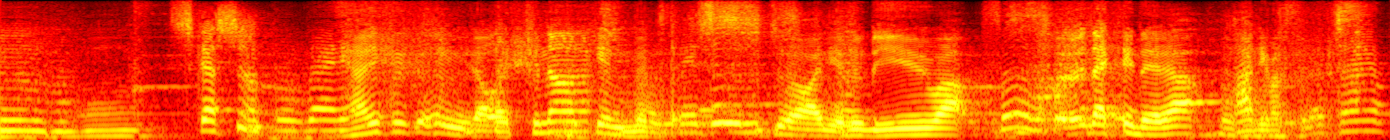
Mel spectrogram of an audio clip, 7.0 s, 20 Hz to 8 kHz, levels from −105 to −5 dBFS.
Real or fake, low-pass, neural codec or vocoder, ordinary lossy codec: fake; none; codec, 16 kHz, 0.5 kbps, X-Codec, HuBERT features, trained on general audio; none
